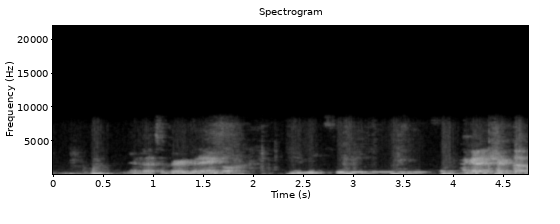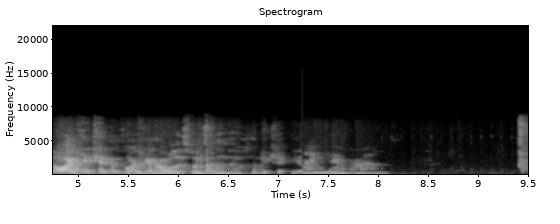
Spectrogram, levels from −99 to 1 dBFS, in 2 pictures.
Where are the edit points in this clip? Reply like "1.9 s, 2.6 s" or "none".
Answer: 7.2 s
